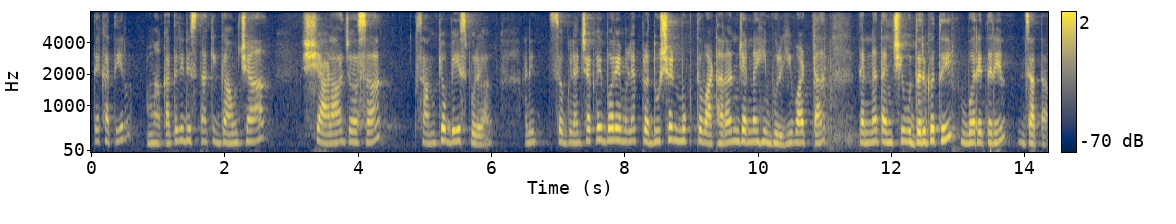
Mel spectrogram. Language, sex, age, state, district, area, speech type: Goan Konkani, female, 30-45, Goa, Canacona, rural, spontaneous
